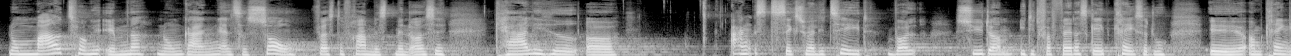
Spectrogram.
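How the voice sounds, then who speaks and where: A woman radio host asks an author thoughtful questions and often pauses to search for words. She is recorded in a large church, and a long reverb follows her voice. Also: mid-range voice, a little mellow. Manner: hesitant, thoughtful questioning with fillers. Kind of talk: radio interview.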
